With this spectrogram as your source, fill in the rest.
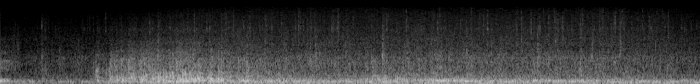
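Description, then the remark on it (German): A steady wash of rain with deep, rolling thunder swelling in after the first second and rumbling on continuously, full; no voices. “Lass dich auf den beruhigenden Geräuschen des Gewitters tragen.”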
